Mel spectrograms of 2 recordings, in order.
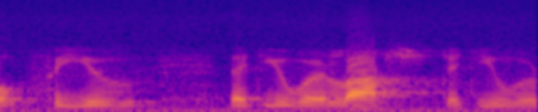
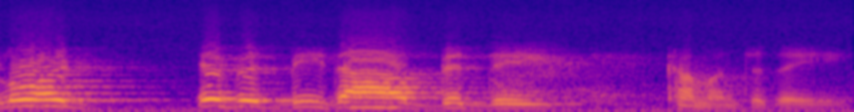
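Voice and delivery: fervent plea; 4 semitones higher, 6 dB louder than usual. Acted. Peter cries to Jesus on the water, loud then fading.

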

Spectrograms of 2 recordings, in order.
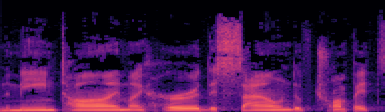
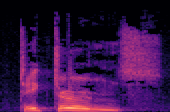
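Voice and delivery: higher-pitched call to order, mildly yelled; restrained yell; 8 semitones higher, 4 dB louder than usual. A narrator's reading. Judge to a clamouring jury, restrained yell. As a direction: call out an order, short of a shout. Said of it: "the judge yelled".

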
